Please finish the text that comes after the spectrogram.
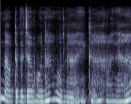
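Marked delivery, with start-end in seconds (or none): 1.2-2.5 whisper. Real, not acted. Reading Quran words under breath.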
